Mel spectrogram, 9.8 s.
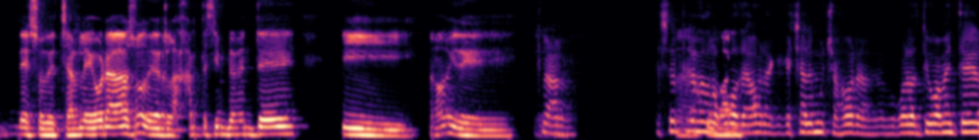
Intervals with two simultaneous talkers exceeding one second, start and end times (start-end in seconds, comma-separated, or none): none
